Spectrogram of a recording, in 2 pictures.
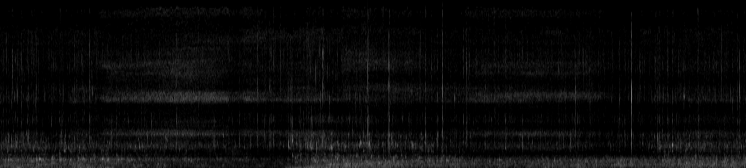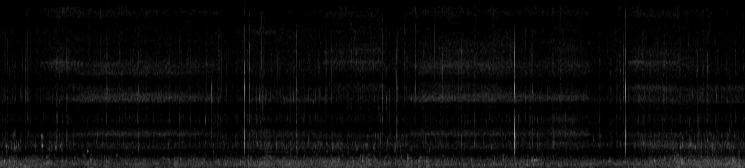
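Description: Exhaled bubbles rumble and gurgle underwater.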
